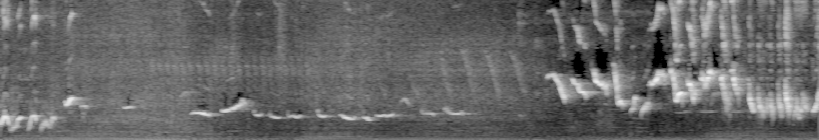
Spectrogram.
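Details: Three-month-old spotted juvenile white-rumped shama practising fill-in phrases and sharp bursts: a short run of whistled notes, a string of slurred mid-pitched whistles, then quick high twittering notes in a rapid jumble over a low steady hum.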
